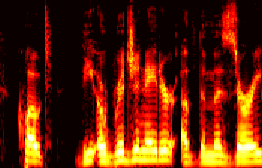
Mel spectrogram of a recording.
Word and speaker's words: Missouri: board and declaring that the proper pronunciation of the name of this Imperial Commonwealth is Missouri and not Missi has been commented on by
